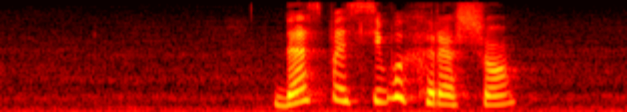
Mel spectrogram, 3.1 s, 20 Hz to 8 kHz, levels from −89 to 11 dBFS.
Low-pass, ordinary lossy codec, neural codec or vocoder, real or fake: 7.2 kHz; MP3, 48 kbps; none; real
